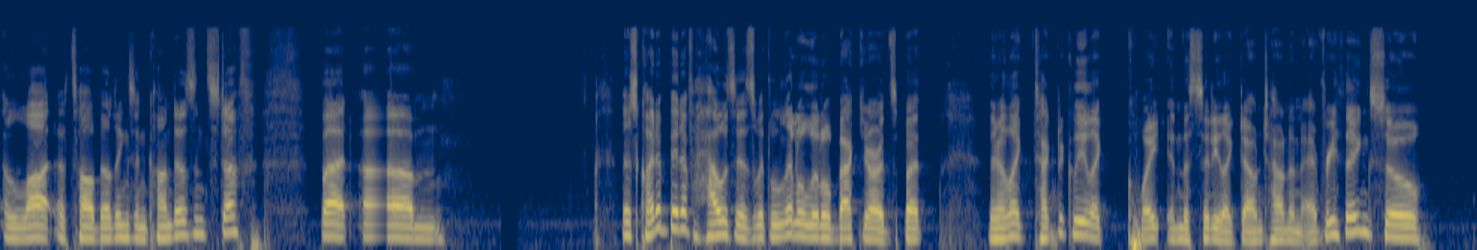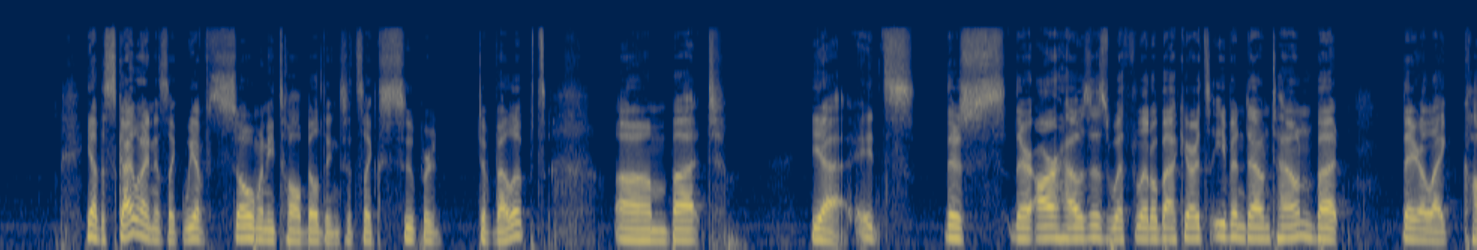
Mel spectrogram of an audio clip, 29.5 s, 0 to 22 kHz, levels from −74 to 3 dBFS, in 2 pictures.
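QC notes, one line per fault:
0.00 to 7.91 s, section at the wrong speed: the opening stretch of speech runs about 1.12 times too fast, so it comes out hurried and pitched up by roughly two semitones, a bit chipmunky before it snaps back to normal. Pitch and tempo shift together, which is the giveaway of plain resampling rather than a time-stretch. The likely culprit is that this part got played or conformed against the wrong clock rate.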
